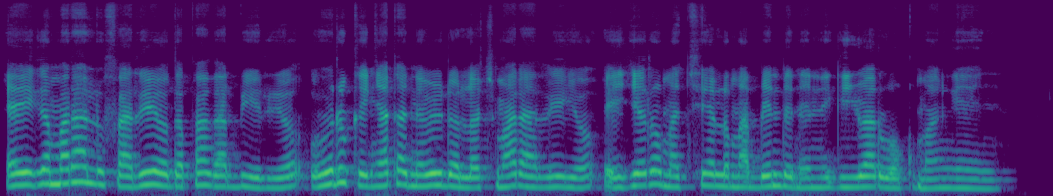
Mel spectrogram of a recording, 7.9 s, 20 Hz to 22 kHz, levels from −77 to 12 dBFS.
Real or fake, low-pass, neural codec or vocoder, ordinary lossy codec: fake; none; codec, 44.1 kHz, 7.8 kbps, DAC; none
